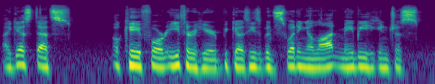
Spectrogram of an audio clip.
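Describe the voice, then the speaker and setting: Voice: medium pitch, fairly even intonation, a little fast, fairly bright tone. A streamer giving casual gameplay commentary in a chatty way, reacting aloud while playing. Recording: music behind.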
